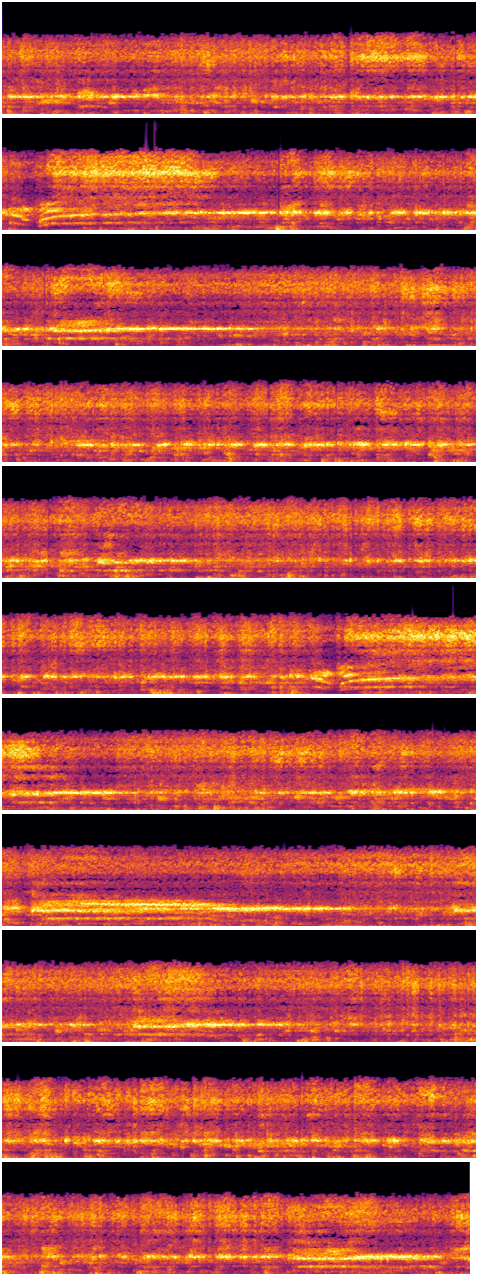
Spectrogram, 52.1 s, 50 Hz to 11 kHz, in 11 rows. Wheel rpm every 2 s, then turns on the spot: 230, 230, 190, 230, 230, 230, 230, 230, 230, 230, 230, 230, 230, 210, 230, 230, 220, 220, 230, 230, 230, 230, 230, 230, 230, 230.
none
